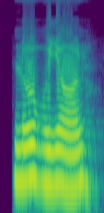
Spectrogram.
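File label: Maya, male; INALI; MayaYuc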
